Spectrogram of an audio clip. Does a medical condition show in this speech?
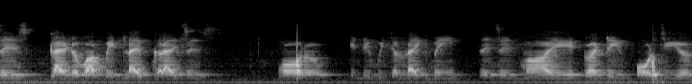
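Yes: laryngectomy.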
